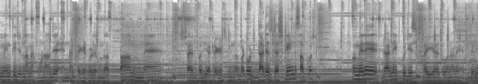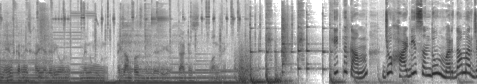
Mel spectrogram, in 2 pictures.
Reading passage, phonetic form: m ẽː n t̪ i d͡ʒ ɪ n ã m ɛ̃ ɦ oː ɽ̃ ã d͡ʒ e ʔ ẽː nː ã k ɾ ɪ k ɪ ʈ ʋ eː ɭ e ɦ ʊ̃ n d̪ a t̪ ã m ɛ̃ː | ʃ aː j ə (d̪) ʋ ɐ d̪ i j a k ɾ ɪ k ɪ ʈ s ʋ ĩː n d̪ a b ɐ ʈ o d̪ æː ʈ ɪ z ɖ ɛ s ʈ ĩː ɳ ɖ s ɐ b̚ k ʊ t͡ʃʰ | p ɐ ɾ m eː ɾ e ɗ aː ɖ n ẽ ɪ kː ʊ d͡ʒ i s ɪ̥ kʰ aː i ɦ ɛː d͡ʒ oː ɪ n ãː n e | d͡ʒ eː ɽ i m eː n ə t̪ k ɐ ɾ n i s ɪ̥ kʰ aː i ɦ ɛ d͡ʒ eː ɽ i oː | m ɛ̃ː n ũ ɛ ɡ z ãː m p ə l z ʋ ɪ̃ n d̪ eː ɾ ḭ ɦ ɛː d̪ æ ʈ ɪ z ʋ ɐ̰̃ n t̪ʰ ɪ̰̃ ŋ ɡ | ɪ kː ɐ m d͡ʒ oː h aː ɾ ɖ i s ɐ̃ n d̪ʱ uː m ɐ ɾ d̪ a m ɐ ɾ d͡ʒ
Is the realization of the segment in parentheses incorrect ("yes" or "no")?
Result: no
